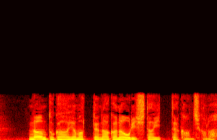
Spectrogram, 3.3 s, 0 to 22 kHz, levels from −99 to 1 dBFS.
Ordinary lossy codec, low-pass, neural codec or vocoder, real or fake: none; 7.2 kHz; none; real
